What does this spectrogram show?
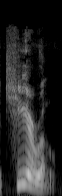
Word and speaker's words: Chi-Rho: another vision of a cross, and he promoted another variation of it called the Chiro.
